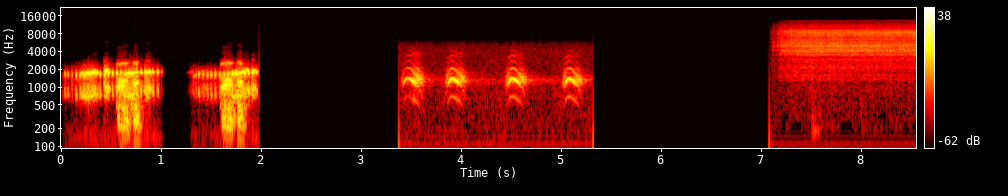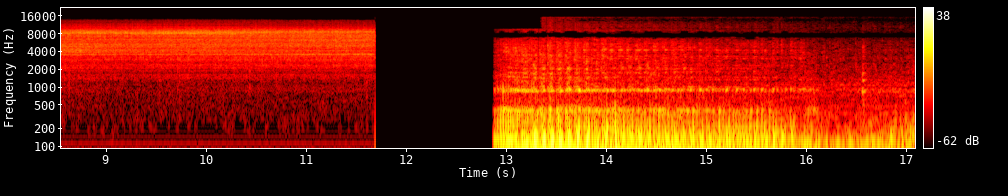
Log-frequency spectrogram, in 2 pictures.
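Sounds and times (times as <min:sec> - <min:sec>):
low throbbing growl: 0:12.9 - 0:17.0.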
